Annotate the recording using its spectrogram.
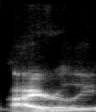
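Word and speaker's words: Ariely: then also dan uh aerially irely i believe is how you say that so he wrote predictably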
